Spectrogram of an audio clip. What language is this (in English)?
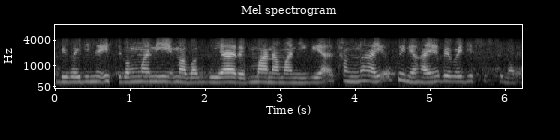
Bodo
